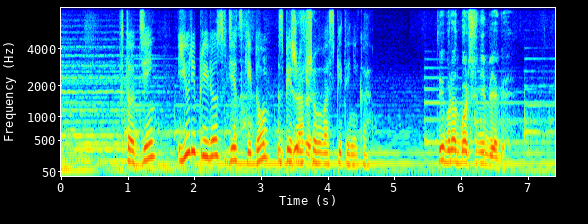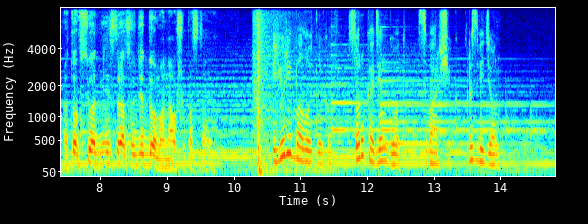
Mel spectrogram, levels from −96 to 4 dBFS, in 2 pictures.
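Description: No technical faults are audible.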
